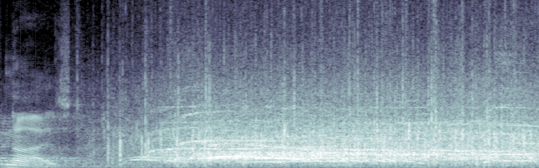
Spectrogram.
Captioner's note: audience applauds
